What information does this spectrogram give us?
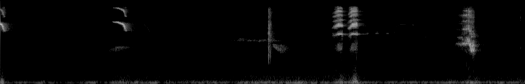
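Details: Energetic song of the hill blue flycatcher, played to get reluctant birds singing: high whistled notes, a thin drawn-out whistle, and sharp buzzy chips in short bursts separated by quiet.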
